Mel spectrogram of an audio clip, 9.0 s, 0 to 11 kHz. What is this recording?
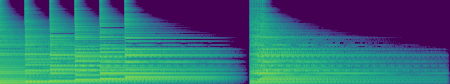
Open drop of bluegrass tuning for guitar (synthesized)
I had read that some bluegrass musicians tune their guitar strings to DADF#AD because it makes playing that style of music easier. But what does it sound like? This is the sound of each string being plucked and then an "open drop" strum, with no frets held down. It was synthesized using the program 'sox'.
If you have a UNIX machine (GNU/Linux, Apple MacOS) with sox installed, you can recreate the sound by running these commands:
delay 0 .5 1 1.5 2 2.5 remix - fade h 0 5 1 norm -1
delay 0 .05 .1 .15 .2 .25 remix - fade h 0 4 .1 norm -1
pluck, guitar, acoustic, sox, synthesized, strummed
